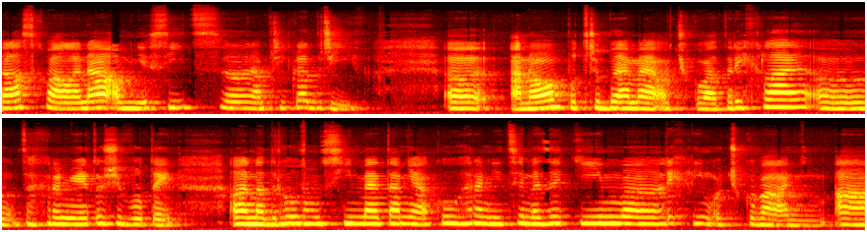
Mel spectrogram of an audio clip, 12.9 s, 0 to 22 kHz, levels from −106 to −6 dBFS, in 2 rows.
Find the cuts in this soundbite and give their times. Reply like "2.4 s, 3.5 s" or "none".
8.7 s, 9.4 s, 11.4 s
